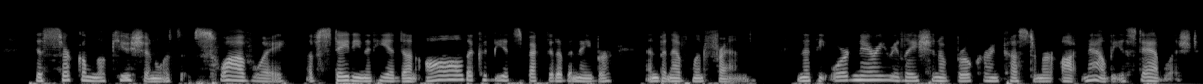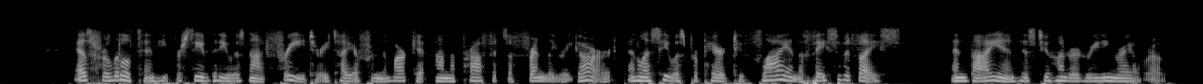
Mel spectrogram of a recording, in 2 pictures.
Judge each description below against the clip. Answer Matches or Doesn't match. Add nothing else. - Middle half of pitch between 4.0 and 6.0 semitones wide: Doesn't match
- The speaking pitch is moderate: Matches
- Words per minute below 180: Doesn't match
